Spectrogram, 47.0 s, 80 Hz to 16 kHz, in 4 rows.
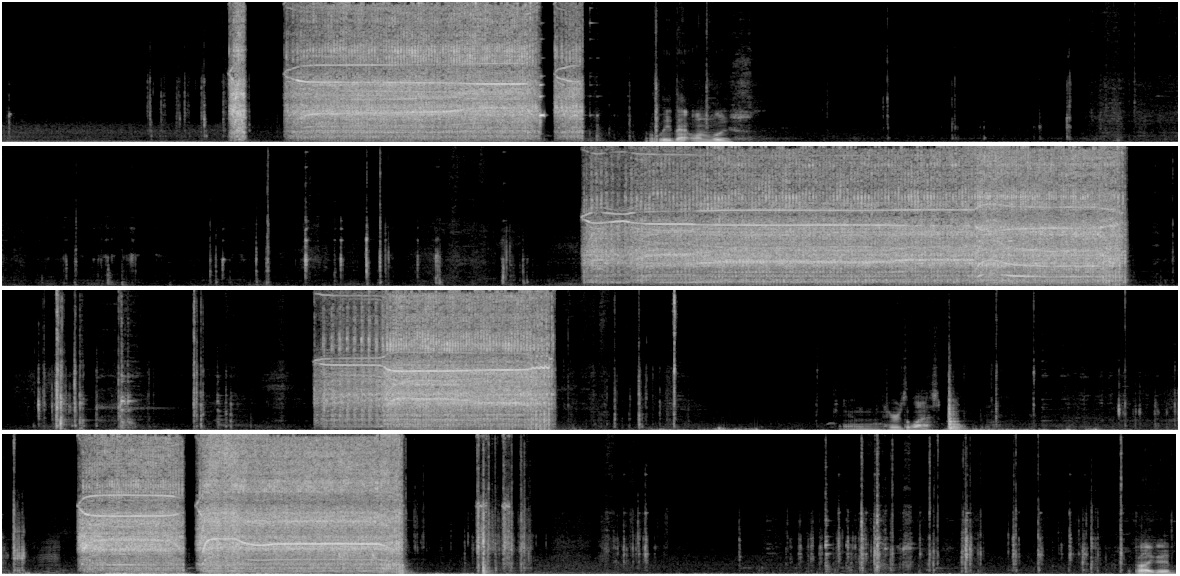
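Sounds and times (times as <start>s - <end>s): electric ratchet whirring: 2.2s - 6.0s, 17.5s - 23.1s, 26.6s - 29.1s, 36.0s - 40.6s
sockets and bolts clicking: 34.6s - 42.0s, 42.6s - 46.6s.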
